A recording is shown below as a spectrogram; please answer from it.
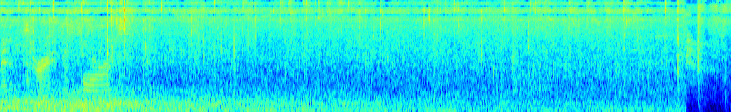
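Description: Steady rain falling in a forest, a dense wash of patter with a faint bird call early on, continuing evenly until it cuts off at the end.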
